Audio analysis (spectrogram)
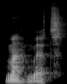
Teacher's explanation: Here we have Mahmed, with just a single A there, Mahmed. So the het has been dropped because it's silent, following the Samaritan type of pronunciation.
